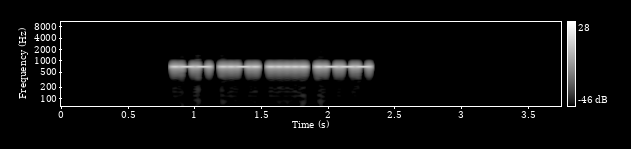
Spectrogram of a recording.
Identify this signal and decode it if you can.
Morse code, heard as a keyed tone, about 40 wpm, 700 Hz. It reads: WF5J
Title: USA Call Signs - 4 Characters - Repeated 2x - 40wpm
